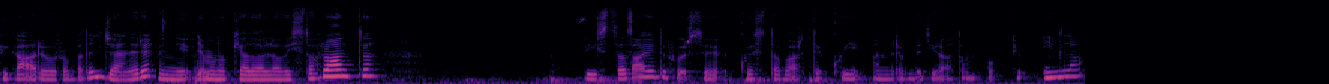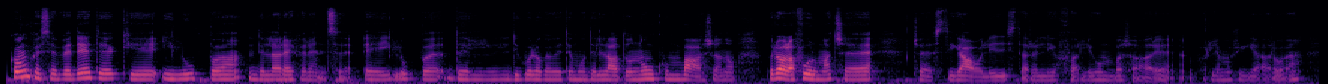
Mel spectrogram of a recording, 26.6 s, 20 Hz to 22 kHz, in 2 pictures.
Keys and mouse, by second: 0.8 click, 1.2 middle click, 1.7 KP_1, 3.8 click, 4.4 ctrl+middle click, 4.8 middle click, 6.0 KP_3, 6.3 click, 7.6 ctrl+z, 9.4-11.2 drag, 11.2 shift+middle click, 11.6 click, 11.9 shift+middle click, 12.2 click, 12.6 shift+middle click, 13.0 click, 13.4 ctrl+middle click, 15.6 ctrl+middle click, 16.2 shift+middle click, 16.8 ctrl+middle click, 24.7 click, 25.5 click.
